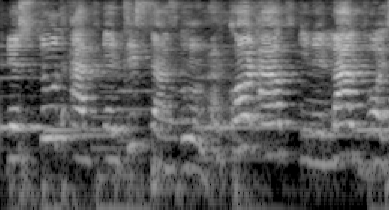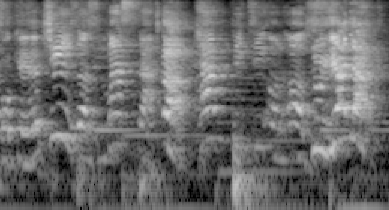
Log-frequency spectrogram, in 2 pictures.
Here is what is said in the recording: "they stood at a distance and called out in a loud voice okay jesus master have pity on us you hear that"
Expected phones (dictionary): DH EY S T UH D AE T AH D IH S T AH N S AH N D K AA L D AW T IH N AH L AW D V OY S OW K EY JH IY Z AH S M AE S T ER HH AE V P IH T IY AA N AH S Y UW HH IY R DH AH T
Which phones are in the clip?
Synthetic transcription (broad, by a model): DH EY S T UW D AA T AH D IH S T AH N S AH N K AA L D AW T IH N AH L AW D V OY S OW K EY JH IY Z AH S M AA S T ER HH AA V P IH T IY AA N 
